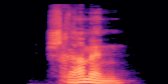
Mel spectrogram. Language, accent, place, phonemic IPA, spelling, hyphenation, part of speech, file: German, Germany, Berlin, /ˈʃʁamən/, schrammen, schram‧men, verb, De-schrammen.ogg
- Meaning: 1. to scratch, scrape 2. to scrape by/against/etc., to squeeze past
